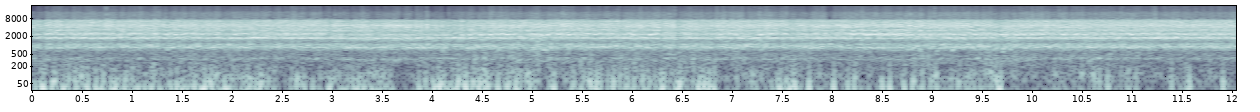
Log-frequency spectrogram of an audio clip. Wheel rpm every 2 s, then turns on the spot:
230, 230, 220, 230, 220, 230.
none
